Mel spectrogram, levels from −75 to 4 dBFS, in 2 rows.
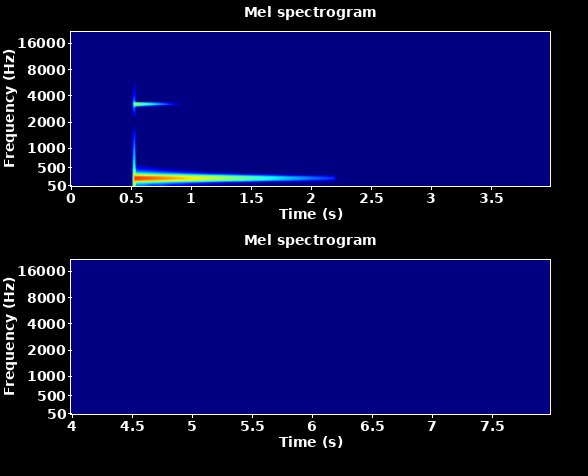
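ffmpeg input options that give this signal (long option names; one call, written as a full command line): ffmpeg -f lavfi -i "aevalsrc='0.531*pow(10,-3*t/1.77)*sin(2*PI*237*t)+0.0631*pow(10,-3*t/0.51)*sin(2*PI*3220*t)':duration=1.67:sample_rate=44100" out.wav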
